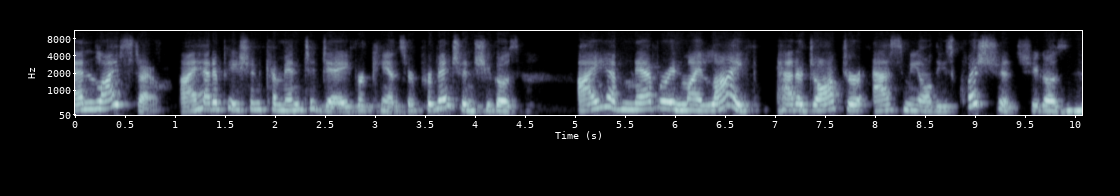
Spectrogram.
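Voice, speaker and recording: A woman's fairly high voice at a moderate pace, with ordinary pitch variation and an unremarkable speaking voice. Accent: American. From Texas. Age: 60s. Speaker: medical doctor. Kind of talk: interview.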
